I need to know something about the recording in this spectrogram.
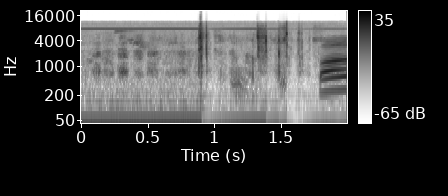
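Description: Six-week-old Newfoundland puppy panting close to the microphone, followed by a few short clicks about a second in.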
